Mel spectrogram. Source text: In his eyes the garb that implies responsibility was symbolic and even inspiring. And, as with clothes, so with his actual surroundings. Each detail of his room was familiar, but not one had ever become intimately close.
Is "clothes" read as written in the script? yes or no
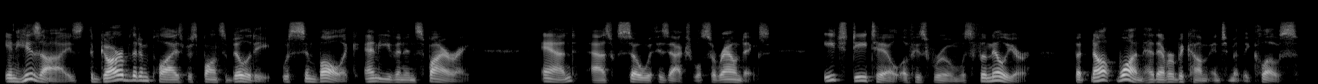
no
